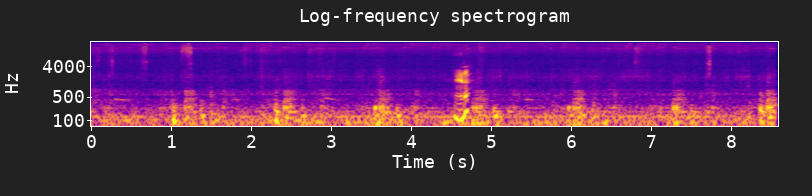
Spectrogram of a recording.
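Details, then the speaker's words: Heavy clunk about every 1.2 seconds while crawling slowly and reversing, a cracking sound as the car moves badly; loose wheel held by too few lug nuts, missing lug nuts. "Se mueve bien feo. ¿Oye el ruido? ¿Quién sabe qué show? Ya mañana vemos a ver qué onda. Ahorita ya es noche. ¡Uy! ¿Oye? ¡Uy! Truena."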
